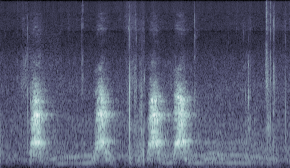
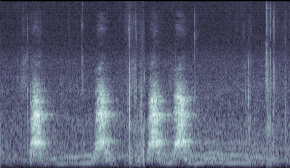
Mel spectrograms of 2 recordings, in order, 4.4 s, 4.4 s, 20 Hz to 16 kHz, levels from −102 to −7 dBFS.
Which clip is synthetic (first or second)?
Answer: second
